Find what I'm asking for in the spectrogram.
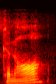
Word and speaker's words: Kanawha: Uh, you know that it's pronounced Kanawha County.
